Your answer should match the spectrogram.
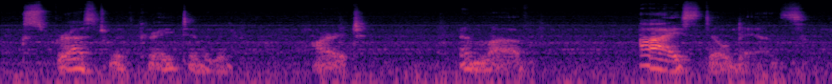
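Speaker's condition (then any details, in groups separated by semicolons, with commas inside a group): Multiple sclerosis; onset with leg weakness, seven years before diagnosis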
